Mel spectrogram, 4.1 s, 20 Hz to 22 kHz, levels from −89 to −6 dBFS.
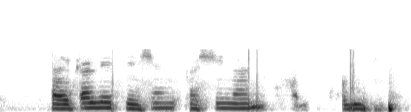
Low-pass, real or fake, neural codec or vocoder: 3.6 kHz; fake; codec, 32 kHz, 1.9 kbps, SNAC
